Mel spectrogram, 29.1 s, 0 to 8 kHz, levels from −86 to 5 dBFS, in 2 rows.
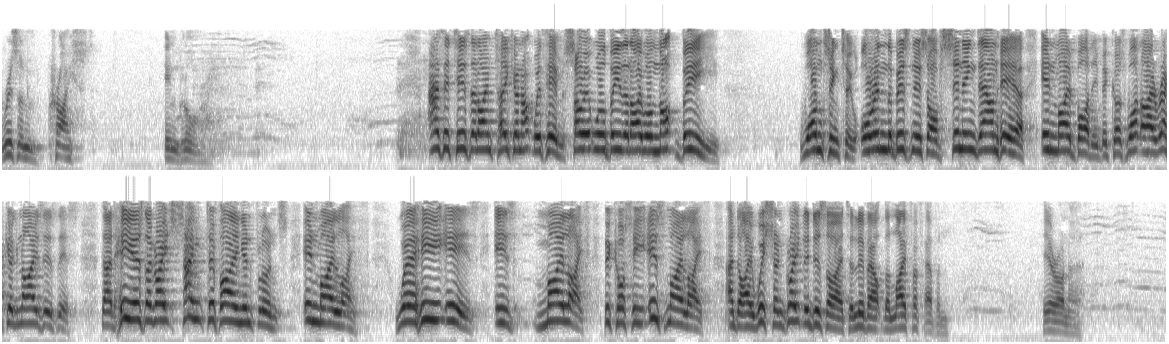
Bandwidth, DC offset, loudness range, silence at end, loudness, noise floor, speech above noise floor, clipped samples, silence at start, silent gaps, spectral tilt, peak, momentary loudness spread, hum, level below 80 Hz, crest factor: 5.4 kHz; under 0.1%; 8 LU; 1.15 s; -13 LUFS; -59 dBFS; 46 dB; under 0.1%; 0 s; none; -7 dB/octave; 0 dBFS; 14 LU; none; -70 dBFS; 14 dB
